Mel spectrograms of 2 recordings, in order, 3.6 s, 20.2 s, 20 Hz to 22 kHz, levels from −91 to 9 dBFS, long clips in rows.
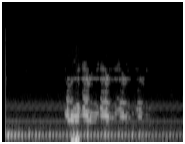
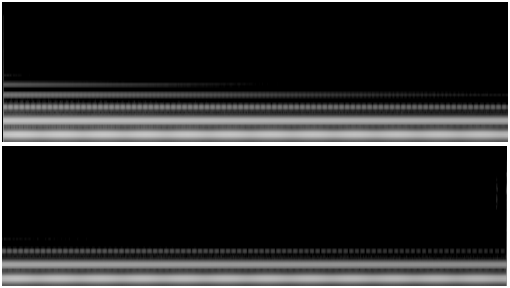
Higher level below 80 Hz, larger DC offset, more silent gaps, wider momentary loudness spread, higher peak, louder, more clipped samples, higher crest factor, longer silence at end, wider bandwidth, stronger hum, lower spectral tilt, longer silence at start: first, -34 dBFS vs -74 dBFS; neither; neither; first, 21 LU vs 10 LU; about the same, -8 dBFS vs -8 dBFS; second, -29 LUFS vs -21 LUFS; neither; first, 22 dB vs 12 dB; first, 0.25 s vs 0 s; first, 4.4 kHz vs 2.4 kHz; neither; about the same, -10.5 dB/octave vs -11 dB/octave; about the same, 0.05 s vs 0 s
